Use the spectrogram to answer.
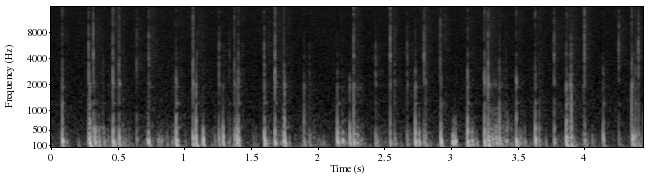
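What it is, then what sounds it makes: Plastic tube. A pink plastic tube is tapped in a quick, uneven run of short taps. Each tap gives a low, hollow thud with a brief bright click on top and dies away almost at once, with no ring.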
